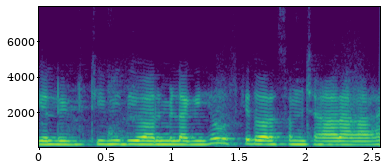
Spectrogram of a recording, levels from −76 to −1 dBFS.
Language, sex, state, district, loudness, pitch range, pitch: Hindi, female, Punjab, Pathankot, -15 LUFS, 195-205 Hz, 200 Hz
